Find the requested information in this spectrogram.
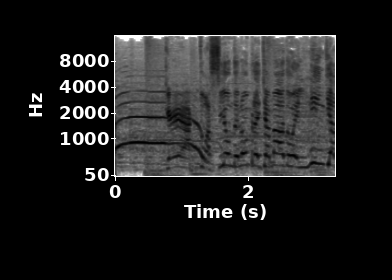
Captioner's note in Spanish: gritos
